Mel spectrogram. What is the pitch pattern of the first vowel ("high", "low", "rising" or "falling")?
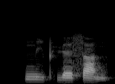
falling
